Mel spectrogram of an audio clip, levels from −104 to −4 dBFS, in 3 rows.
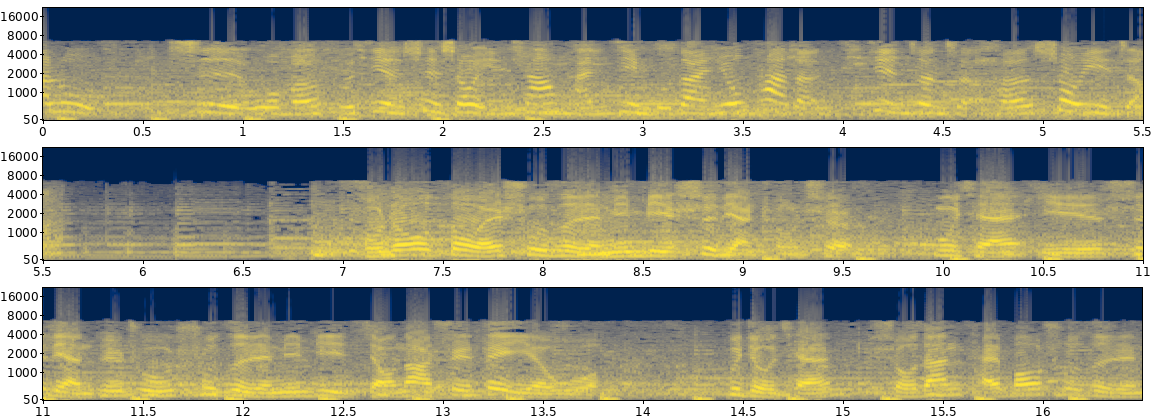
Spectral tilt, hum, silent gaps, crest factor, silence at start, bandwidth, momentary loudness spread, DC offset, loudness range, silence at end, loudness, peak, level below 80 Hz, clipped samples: -4.5 dB/octave; none; none; 10 dB; 0 s; 11 kHz; 9 LU; under 0.1%; 3 LU; 0 s; -10 LUFS; 0 dBFS; -24 dBFS; 0.8%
